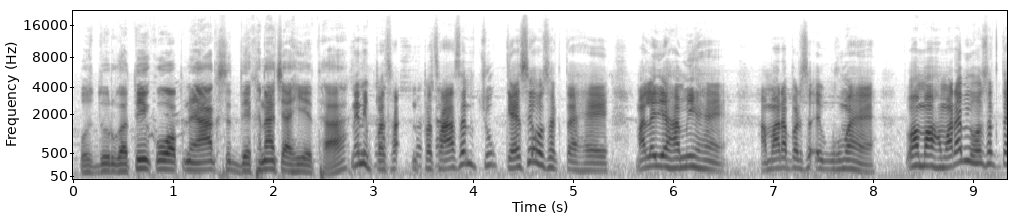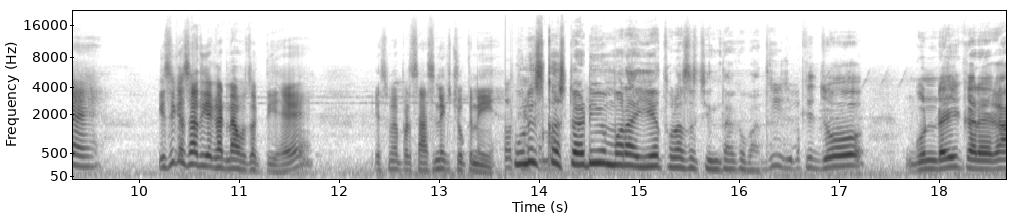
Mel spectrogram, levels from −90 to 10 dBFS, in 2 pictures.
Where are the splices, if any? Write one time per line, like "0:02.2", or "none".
0:02.7
0:13.6
0:16.7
